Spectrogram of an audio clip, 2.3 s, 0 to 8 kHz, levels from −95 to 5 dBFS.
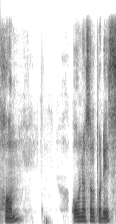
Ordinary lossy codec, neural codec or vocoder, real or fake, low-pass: none; codec, 16 kHz, 4.8 kbps, FACodec; fake; 7.2 kHz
